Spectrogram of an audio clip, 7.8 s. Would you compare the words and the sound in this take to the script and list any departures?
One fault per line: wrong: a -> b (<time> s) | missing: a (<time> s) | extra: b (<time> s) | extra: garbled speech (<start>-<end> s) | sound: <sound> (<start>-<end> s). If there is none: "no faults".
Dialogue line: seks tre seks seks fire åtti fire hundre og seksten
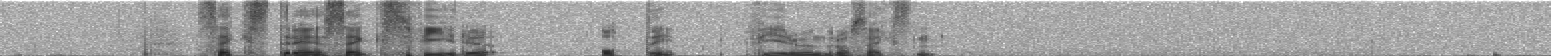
missing: seks (2.0 s)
